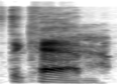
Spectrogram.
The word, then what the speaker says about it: DeKalb: Well, I live in DeKalb County, as you spell it, but it's DeKalb. They just dropped the L.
